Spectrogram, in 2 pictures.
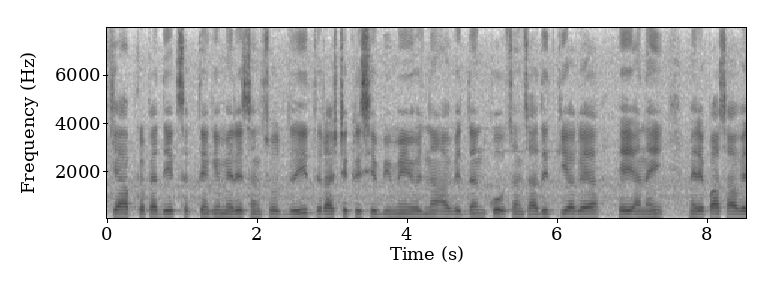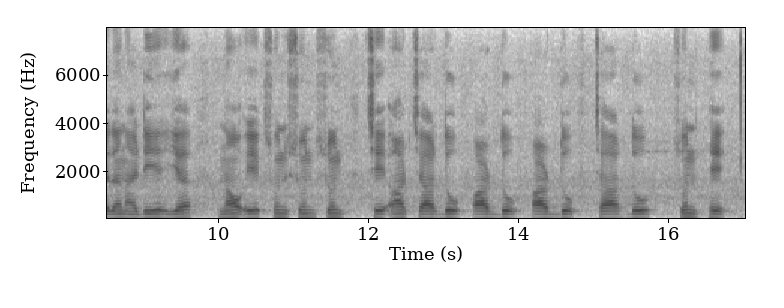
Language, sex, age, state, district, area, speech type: Hindi, male, 30-45, Madhya Pradesh, Harda, urban, read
